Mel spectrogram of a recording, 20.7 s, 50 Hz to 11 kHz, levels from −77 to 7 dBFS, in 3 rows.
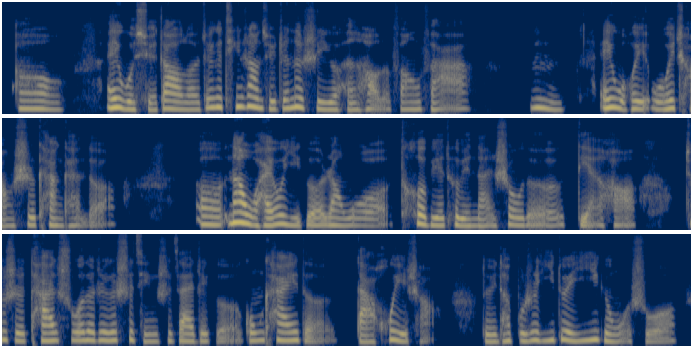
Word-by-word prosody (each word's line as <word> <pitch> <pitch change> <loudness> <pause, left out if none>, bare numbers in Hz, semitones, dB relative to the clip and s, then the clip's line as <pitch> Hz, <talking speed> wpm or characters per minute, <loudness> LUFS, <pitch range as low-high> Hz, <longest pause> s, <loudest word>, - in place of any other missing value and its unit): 哦。 225 -3 -1 0.4
哎， 255 +1 +8
我 220 -3 +3
学 200 -1 -1
到 220 0 +3
了， 205 0 -2
这 255 +5 0
个 270 - +5
听 285 +2 0
上 285 -2 +5
去 220 -2 -1
真 240 +3 +1
的 275 0 +5
是 240 -3 -3
一 200 - 0
个 200 - +1
很 195 0 -5
好 205 - -3
的 - - -10
方 210 0 -5
法， 215 +2 -7 0.6
嗯。 235 -6 0 0.3
诶， 255 +1 +5
我 240 -4 +3
会 220 +1 +1
我 215 -3 -2
会 230 +2 +5
尝 195 -4 -5
试 215 +2 0
看 215 -1 -2
看 200 +1 -8
的。 245 0 -10 0.8
呃， 230 -7 +2
那 285 0 +10
我 235 -4 +4
还 210 -1 +3
有 240 +4 +4
一 220 -4 0
个 110 -1 0
让 200 - 0
我 205 -2 -5
特 255 -3 +3
别 210 -2 +2
特 220 +2 0
别 200 -1 +2
难 195 0 -5
受 215 0 -1
的 210 +1 -5
点 - - -3
哈， - - -7 0.5
就 255 - -1
是 225 -3 0
他 225 +1 +2
说 235 0 -1
的 240 -1 +3
这 240 +1 +1
个 235 +1 +2
事 250 - -2
情 205 -2 -6
是 215 - -8
在 210 0 +1
这 215 +1 -3
个 210 - -9
公 230 -1 -1
开 240 -1 +2
的 240 - -7 0.2
大 195 -1 0
会 225 +2 0
上， - - -11 0.4
对， 200 -1 -1
他 205 +2 -1
不 220 0 -2
是 240 +3 +1
一 230 +2 -1
对 240 -2 +2
一 235 +4 +1
跟 220 -5 -1
我 - - -10
说， 100 - -7
220 Hz, 230 characters per minute, -24 LUFS, 205-240 Hz, 0.8 s, 那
